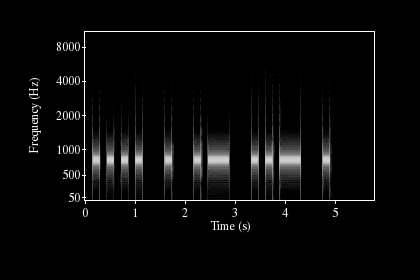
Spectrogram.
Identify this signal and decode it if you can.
Morse code, heard as a keyed tone, about 8 wpm, 800 Hz. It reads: HEAUE
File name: LEZIONI / 2 UHDN / 2 UH 8wpm 2129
